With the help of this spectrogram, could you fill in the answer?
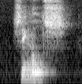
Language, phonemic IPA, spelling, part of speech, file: Dutch, /ˈsɪŋ(ɡ)əls/, singles, noun, Nl-singles.ogg
- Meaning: plural of single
